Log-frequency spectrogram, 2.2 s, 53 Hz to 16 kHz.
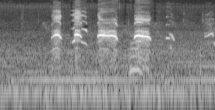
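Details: Osprey calling at the Charlo nest during dinner on July 15, 2019, 4:30 pm MDT: four loud, short, slightly buzzy whistled chirps in quick succession, then two faint ones, over a low steady hum.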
